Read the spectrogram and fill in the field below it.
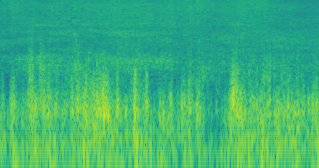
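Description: Wind blowing outdoors at night during largemouth bass fishing in Illinois, a steady buffeting rush across the microphone with gusty swells and faint rustling, no voices present.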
